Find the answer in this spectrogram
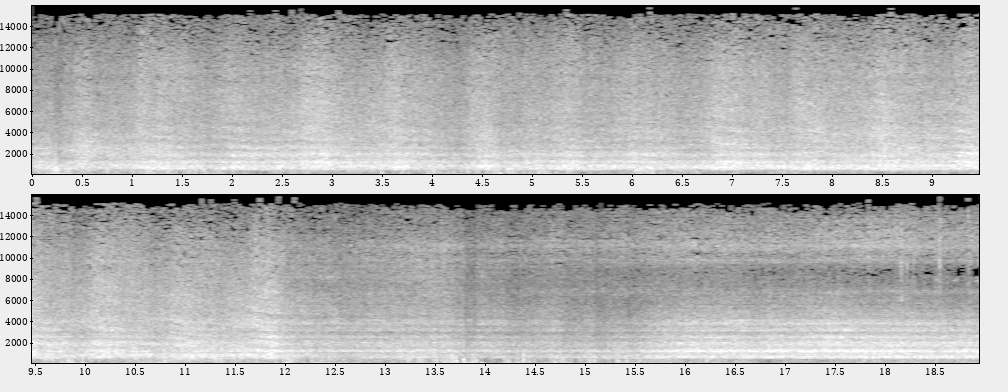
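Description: Container freight train wagons rolling along the rails, a continuous rumble of steel wheels with repeated clicks as they cross rail joints; the clicks die away about three quarters of the way through as the last wagons pass.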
